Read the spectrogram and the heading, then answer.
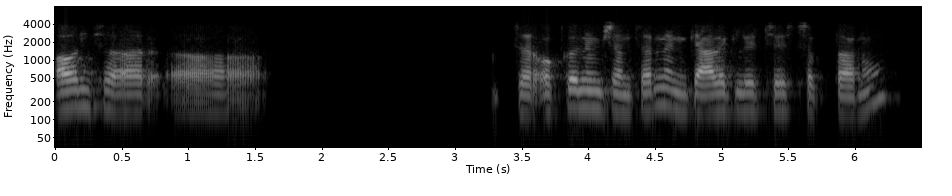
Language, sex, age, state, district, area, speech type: Telugu, male, 18-30, Telangana, Adilabad, urban, conversation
